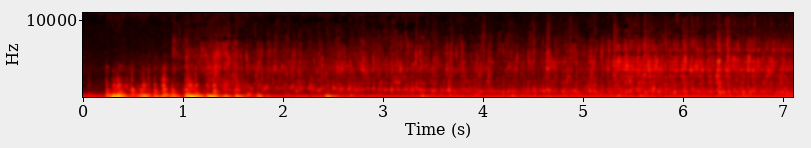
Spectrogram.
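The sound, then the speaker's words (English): Water pours with a gurgling, bubbly rush for the first couple of seconds, then settles into a steady trickling drain as water and soap bubbles go down a tiny drain, continuing quietly to the end, with no talking. “Do you ever watch the water go out of the drain?”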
